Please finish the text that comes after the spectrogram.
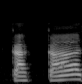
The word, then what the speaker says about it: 깎아: 이렇게 되죠 2,000 원이에요 까까 주세요 아어 주세요 했는데 여기서는 어떻게해요 까까 주세요 연다라 소리 나죠 아이들 꼭 과자 주세요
